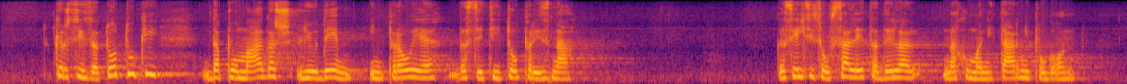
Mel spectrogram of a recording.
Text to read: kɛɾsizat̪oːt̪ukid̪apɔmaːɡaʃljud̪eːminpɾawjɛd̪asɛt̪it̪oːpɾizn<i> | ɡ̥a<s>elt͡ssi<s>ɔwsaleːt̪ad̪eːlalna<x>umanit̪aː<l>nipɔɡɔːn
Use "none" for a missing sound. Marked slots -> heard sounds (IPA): a, s, s, x, ɾ

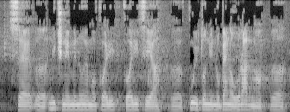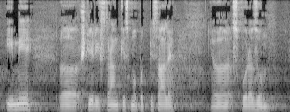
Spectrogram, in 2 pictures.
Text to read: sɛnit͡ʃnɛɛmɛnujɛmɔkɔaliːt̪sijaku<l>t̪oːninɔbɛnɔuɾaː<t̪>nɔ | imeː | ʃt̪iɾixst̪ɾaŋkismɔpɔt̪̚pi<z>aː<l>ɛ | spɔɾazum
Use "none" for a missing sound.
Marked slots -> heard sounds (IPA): l, d̪, s, l

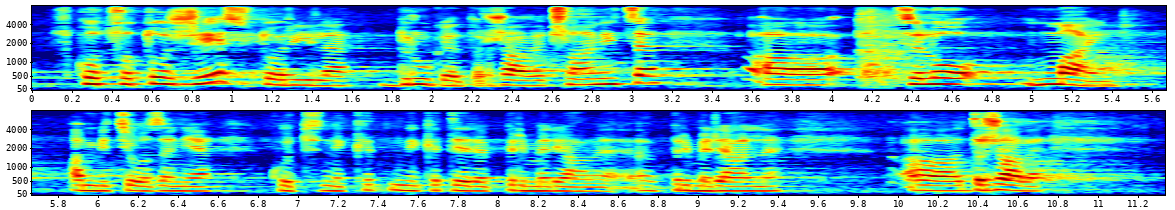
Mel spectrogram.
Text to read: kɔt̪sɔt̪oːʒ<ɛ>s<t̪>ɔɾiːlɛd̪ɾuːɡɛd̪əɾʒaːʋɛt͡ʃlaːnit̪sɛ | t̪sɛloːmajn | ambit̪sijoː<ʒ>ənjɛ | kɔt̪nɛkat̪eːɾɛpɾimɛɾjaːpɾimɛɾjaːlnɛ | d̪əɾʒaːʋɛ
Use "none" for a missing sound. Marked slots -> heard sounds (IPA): e, t̪, z

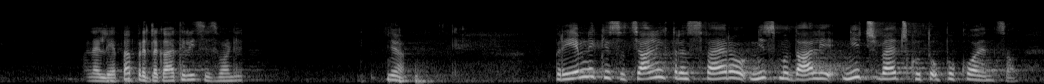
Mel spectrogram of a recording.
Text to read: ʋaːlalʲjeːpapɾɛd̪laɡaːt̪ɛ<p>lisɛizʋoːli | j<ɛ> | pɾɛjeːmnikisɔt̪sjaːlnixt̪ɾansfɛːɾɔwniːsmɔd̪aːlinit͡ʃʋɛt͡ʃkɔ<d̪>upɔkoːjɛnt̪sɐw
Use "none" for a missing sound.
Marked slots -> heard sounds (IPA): none, a, t̪

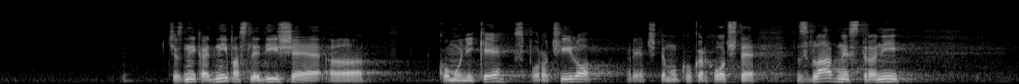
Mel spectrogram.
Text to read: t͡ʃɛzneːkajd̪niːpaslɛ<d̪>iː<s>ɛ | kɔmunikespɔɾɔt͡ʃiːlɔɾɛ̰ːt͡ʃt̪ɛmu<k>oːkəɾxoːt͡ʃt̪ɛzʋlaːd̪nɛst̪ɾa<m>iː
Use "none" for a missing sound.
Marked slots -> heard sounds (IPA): d̪, ʃ, k, n

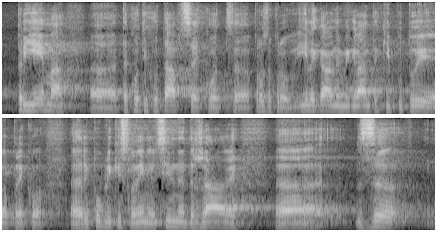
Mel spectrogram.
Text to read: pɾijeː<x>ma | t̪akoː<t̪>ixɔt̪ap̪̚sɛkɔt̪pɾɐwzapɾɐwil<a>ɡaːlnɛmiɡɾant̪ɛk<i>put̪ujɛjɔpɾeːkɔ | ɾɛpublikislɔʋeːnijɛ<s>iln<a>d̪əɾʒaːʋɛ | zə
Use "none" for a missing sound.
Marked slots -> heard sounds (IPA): none, t̪, ɛ, i, s, ɛ

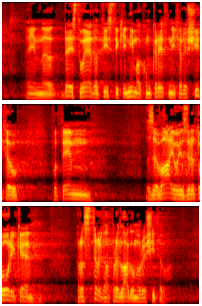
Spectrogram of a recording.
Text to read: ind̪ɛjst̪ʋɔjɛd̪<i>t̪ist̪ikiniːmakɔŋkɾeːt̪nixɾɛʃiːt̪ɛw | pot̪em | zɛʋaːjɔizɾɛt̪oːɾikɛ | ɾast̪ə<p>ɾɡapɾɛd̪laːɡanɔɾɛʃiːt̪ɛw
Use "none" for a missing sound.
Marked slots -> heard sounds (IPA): a, none

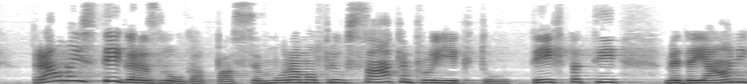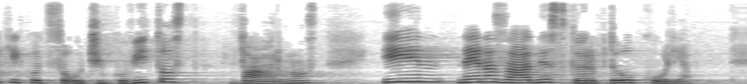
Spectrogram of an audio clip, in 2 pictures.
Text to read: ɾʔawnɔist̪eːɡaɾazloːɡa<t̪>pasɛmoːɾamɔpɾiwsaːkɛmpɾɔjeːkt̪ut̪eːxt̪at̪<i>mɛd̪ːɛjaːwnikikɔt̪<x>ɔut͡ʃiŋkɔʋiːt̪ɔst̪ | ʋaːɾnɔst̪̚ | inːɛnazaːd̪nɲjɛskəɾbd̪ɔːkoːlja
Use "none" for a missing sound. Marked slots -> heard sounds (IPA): none, i, s

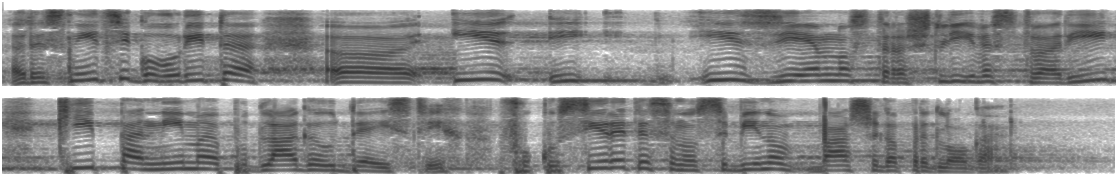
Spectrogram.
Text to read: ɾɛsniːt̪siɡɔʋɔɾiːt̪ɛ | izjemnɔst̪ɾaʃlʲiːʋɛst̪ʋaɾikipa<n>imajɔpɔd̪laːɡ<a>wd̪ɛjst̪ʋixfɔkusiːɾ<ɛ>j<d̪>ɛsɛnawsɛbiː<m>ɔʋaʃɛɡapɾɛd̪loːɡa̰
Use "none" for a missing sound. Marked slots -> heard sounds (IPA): n, ɛ, a, t̪, n

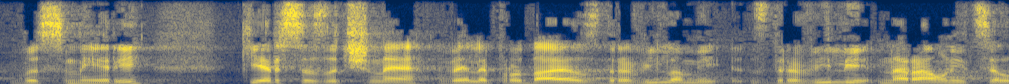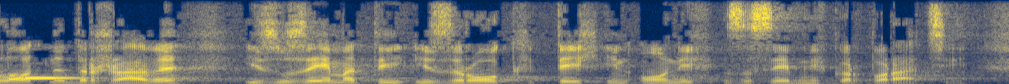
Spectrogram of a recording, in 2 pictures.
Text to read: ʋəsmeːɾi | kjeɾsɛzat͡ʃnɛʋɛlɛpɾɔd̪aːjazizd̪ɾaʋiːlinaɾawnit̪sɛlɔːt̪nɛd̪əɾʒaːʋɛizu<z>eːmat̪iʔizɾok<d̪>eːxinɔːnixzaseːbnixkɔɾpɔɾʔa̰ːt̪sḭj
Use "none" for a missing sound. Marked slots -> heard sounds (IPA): z, t̪

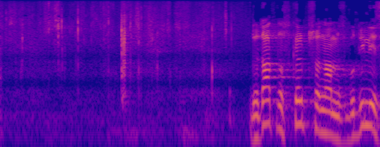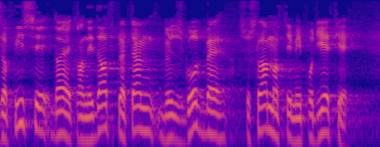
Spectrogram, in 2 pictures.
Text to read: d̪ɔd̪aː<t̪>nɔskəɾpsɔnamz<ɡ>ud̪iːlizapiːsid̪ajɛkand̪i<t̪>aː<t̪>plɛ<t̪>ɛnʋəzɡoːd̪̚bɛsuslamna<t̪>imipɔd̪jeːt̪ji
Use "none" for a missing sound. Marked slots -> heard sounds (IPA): t̪, b, d̪, t̪, t̪, t̪

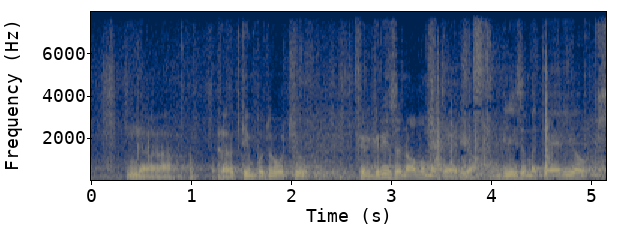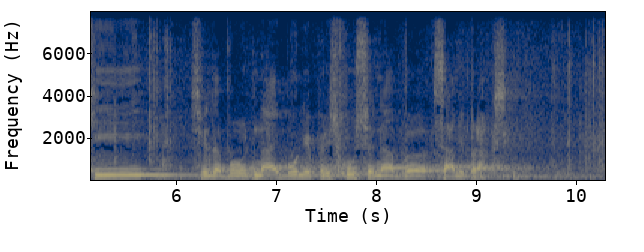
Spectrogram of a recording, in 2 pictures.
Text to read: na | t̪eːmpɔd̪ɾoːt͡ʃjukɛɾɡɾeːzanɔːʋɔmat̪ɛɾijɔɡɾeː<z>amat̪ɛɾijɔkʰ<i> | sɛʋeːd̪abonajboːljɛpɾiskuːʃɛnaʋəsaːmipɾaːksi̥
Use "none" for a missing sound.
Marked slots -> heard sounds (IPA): z, i

